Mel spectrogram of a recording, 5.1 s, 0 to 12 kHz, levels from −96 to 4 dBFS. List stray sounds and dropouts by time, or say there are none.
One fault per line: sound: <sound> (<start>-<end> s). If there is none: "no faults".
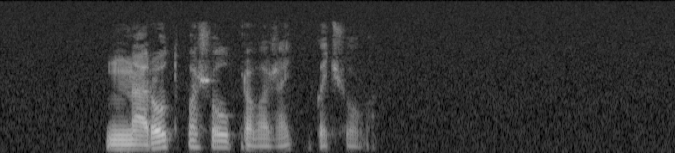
no faults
